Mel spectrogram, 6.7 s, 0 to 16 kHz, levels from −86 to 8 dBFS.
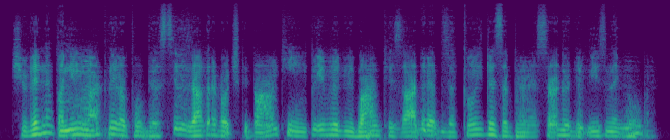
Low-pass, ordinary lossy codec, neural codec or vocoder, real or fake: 14.4 kHz; none; codec, 44.1 kHz, 0.9 kbps, DAC; fake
